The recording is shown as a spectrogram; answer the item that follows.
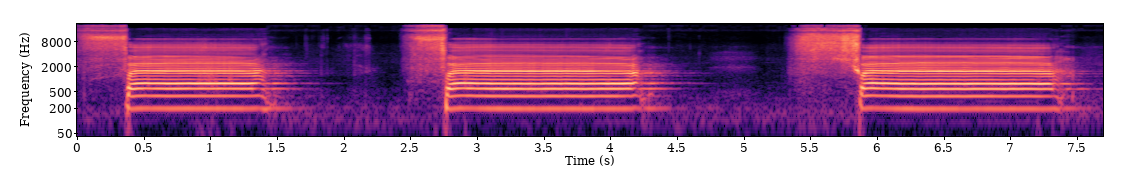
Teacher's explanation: اوپر کے دانت جو ہیں نچلے ہونٹ سے ٹچ ہوئے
